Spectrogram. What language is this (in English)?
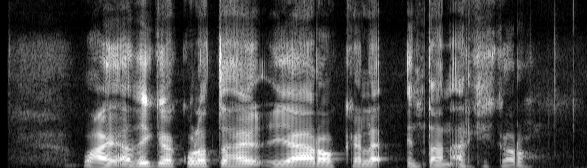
Somali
